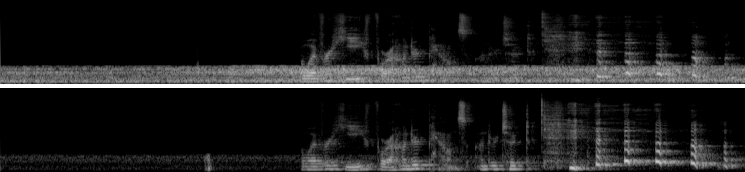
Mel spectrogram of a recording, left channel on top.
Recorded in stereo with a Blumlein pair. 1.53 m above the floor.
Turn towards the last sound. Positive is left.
turn(degrees=-40)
